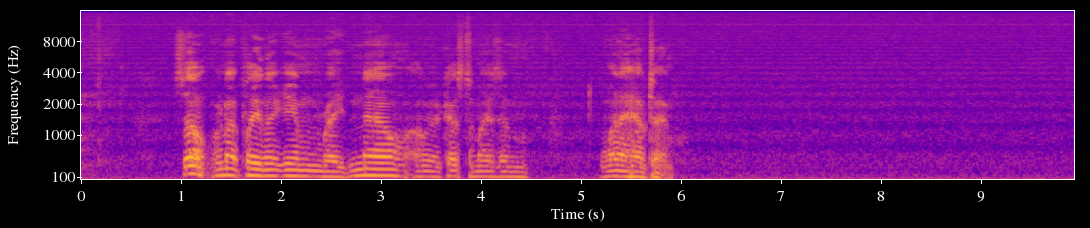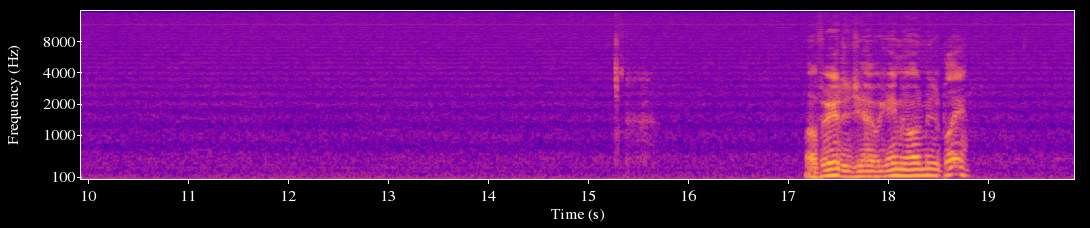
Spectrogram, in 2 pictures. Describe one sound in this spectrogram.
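A man speaks calmly and close into a microphone.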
